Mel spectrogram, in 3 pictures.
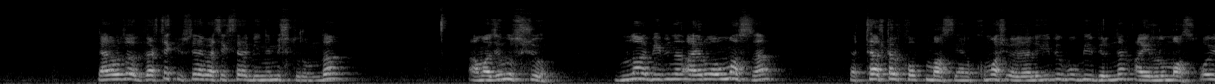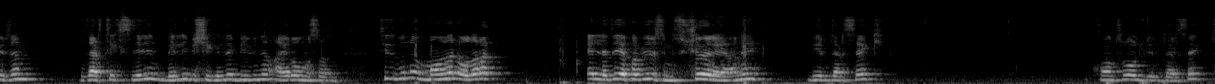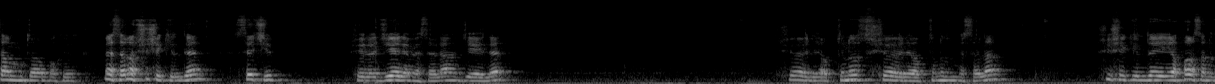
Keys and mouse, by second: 1.1 middle click, 17.4 KP_1, 18.8 KP_3, 20.7 KP_1, 24.6 ctrl+KP_1, 27.2 middle click, 28.2 middle click, 29.0 c.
